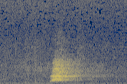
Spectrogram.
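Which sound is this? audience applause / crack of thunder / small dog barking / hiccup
small dog barking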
